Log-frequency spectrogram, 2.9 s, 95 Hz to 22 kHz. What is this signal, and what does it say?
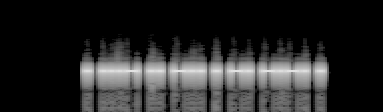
Morse code, heard as a keyed tone, about 40 wpm, 700 Hz. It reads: EVIDENCE
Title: Sentences from Top 1300 Words - New Word Drill - 40wpm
